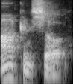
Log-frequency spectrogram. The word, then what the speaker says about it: Arkansas: 2 American states, which we pronounce with the silent S, Illinois and Arkansas.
